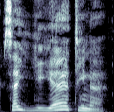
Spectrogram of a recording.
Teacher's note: حمزة اذا وقف يقول سيئاتنا، يبدل بياء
